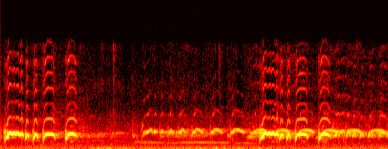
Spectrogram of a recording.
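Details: Local zebra dove with a loud voice, used to entice other zebra doves into song. Two bursts of fast, bubbling coos open and close the moment, joined by a sustained lower note and steady softer cooing.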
